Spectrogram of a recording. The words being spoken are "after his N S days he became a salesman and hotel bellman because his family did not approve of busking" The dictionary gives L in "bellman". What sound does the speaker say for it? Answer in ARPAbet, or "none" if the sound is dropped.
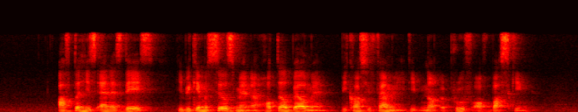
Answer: L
